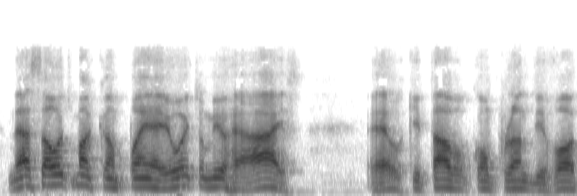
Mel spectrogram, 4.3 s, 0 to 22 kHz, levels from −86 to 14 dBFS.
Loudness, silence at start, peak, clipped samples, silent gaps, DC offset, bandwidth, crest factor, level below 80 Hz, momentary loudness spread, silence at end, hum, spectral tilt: -17 LUFS; 0.05 s; 0 dBFS; under 0.1%; none; under 0.1%; 9 kHz; 16 dB; -54 dBFS; 8 LU; 0 s; none; -7 dB/octave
